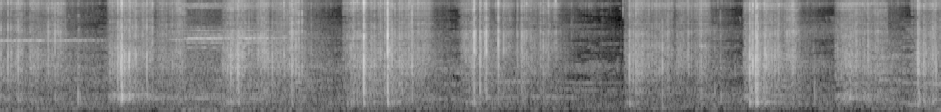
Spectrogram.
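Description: Dry lump charcoal crunching and cracking: a few sharp cracks, the loudest about a second in, a pair near three seconds and another near six seconds, with softer crumbling between them.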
